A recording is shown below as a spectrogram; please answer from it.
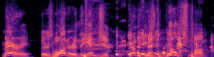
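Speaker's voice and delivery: quick, drawn-from-old-movies impression; Jimmy Stewart. Actor fixing flooded engine calls to Mary, movie-star impression. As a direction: imitate an old film star calling his wife. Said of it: "he turns into Jimmy Stewart".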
